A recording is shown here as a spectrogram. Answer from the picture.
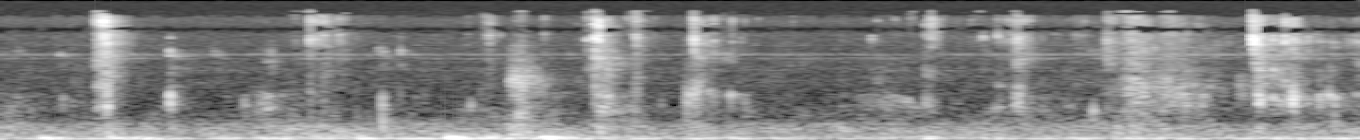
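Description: A person chewing food close to the microphone, eating Caesar salad and steak, with scattered short clicks of mouth and fork sounds through the chewing.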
